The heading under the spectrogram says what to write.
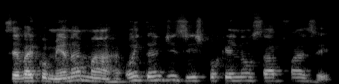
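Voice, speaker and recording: A man's voice: on the high side, quick pace. Man teaching a fathers' session. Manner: tells stories and acts out quoted lines.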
